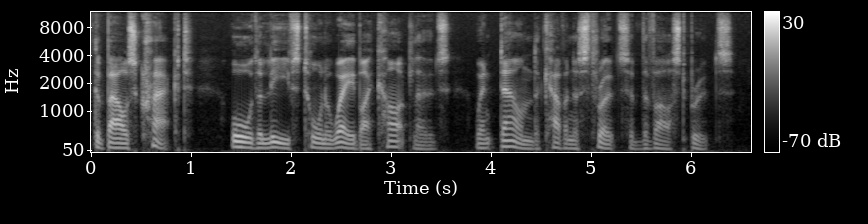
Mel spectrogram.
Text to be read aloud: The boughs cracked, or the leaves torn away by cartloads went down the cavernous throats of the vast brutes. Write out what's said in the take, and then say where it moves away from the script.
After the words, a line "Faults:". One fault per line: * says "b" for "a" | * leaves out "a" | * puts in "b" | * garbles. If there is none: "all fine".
The boughs cracked, or the leaves torn away by cartloads went down the cavernous throats of the vast brutes.
Faults:
all fine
